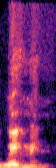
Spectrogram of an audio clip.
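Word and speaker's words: Weigman: big believer in Conor Wagman um wigman Wagman however you pronounce it um but actually wigman wigman okay was over two um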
